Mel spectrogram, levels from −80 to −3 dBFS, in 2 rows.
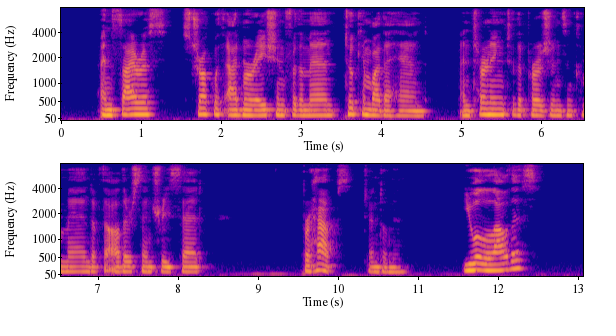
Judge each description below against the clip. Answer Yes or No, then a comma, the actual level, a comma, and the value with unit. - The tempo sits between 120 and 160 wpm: Yes, average, 140 wpm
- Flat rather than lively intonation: No, average, 3.0 semitones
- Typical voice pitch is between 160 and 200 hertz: No, medium, 140 Hz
